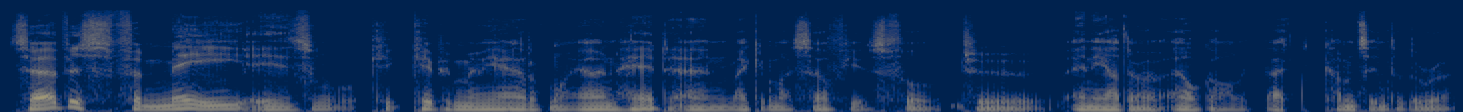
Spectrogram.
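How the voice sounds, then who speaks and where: A man in his forties, born in Ireland and raised in London, speaking as a guest in a recovery interview in a reflective, halting way with frequent restarts. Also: on the low side, steady tone, gravelly, dark tone, no room sound, studio quality.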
